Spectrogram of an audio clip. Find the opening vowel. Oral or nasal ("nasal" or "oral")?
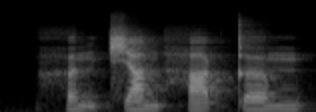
oral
